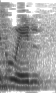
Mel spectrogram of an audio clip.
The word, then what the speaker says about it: Nobel: Se dice Nobel porque el premio, el señor Alfredo Nobel, en sueco se pronuncia Nobel, no Nobel, y los apellidos o los nombres pasan al español tal como suenan en su idioma original. Entonces, si en sueco es Nobel, pues en español también es lo mismo, Nobel.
